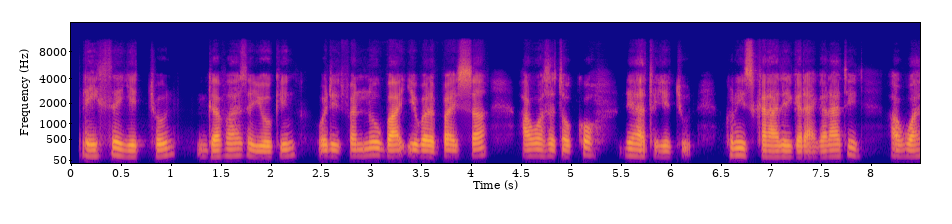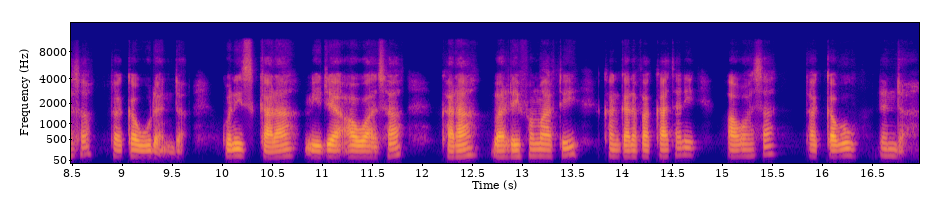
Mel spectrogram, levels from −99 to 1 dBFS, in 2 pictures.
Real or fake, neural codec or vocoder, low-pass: fake; codec, 24 kHz, 0.5 kbps, DualCodec; 10.8 kHz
